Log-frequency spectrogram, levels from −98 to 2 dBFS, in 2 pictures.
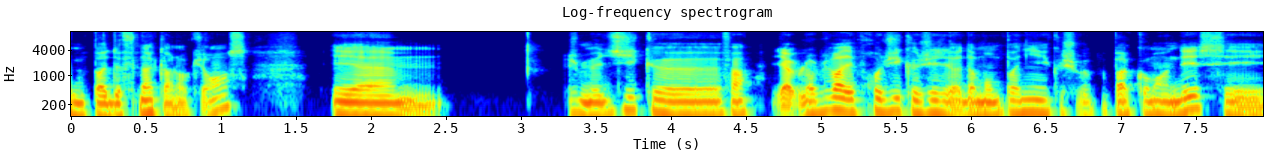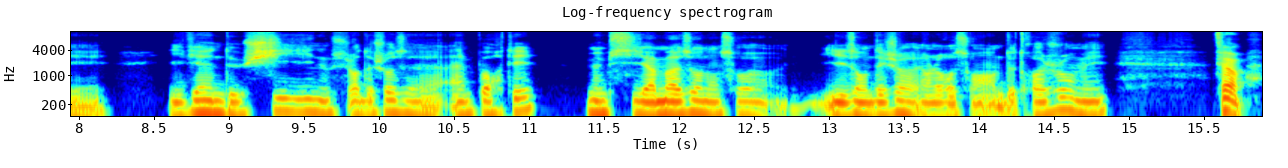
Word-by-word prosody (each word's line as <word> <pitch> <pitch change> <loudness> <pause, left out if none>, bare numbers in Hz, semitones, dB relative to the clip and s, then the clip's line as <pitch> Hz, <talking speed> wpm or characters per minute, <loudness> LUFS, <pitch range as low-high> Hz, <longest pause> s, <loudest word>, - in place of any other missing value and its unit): même 110 - 0
pas 110 -1 +2
de 110 - +1
Fnac, 130 0 0
en 110 - 0
l'occurrence. - - -4 0.5
Et 120 -1 +4
hem, 110 -1 +3 0.9
je 130 - -6
me 115 0 +2
dis 150 +6 -3
que, 120 -4 +1
enfin, 125 +2 -1
il - - -7
y - - +5
a - - +6
la 120 - 0
plupart 150 +3 +5
des 135 - +4
produits 140 +2 -1
que 135 -2 -2
j'ai 130 -1 0
dans - - 0
mon 115 0 +2
panier 130 0 0
que 135 +2 -10
je - - -7
peux 115 - -7
pas 120 +1 +1
commander, 125 +5 +1
c'est - - -3 0.4
il 115 - -1
viennent 130 -1 +4
de 120 -1 -1
Chine 140 +1 +1
ou 125 - -2
ce 130 - -11
genre 120 - -1
de 120 - -3
choses, 130 -2 -2
heu, 120 - -2 0.2
importées. 125 +6 -2 0.3
Même 125 -1 +2
si 125 -1 0
Amazon, 120 +2 +5
en 120 - -1
soit, 120 -2 -5 0.3
ils 115 - +2
ont 115 - +2
déjà 115 +1 0
et - - -4
on 110 - -1
le 110 - 0
reçoit 105 -2 -3
en - - -2
2-3 120 - -2
jours. 150 +2 -1
Mais 120 +3 -1 0.7
enfin, - - +8
125 Hz, 225 wpm, -26 LUFS, 115-130 Hz, 0.9 s, enfin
